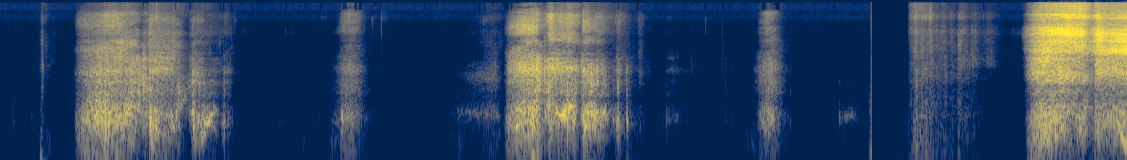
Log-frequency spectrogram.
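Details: Person with a cold, still stuffy with an itchy nose: several loud, wet sneezes with sniffles and nose blowing between them; the first sneeze was natural, the others induced.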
